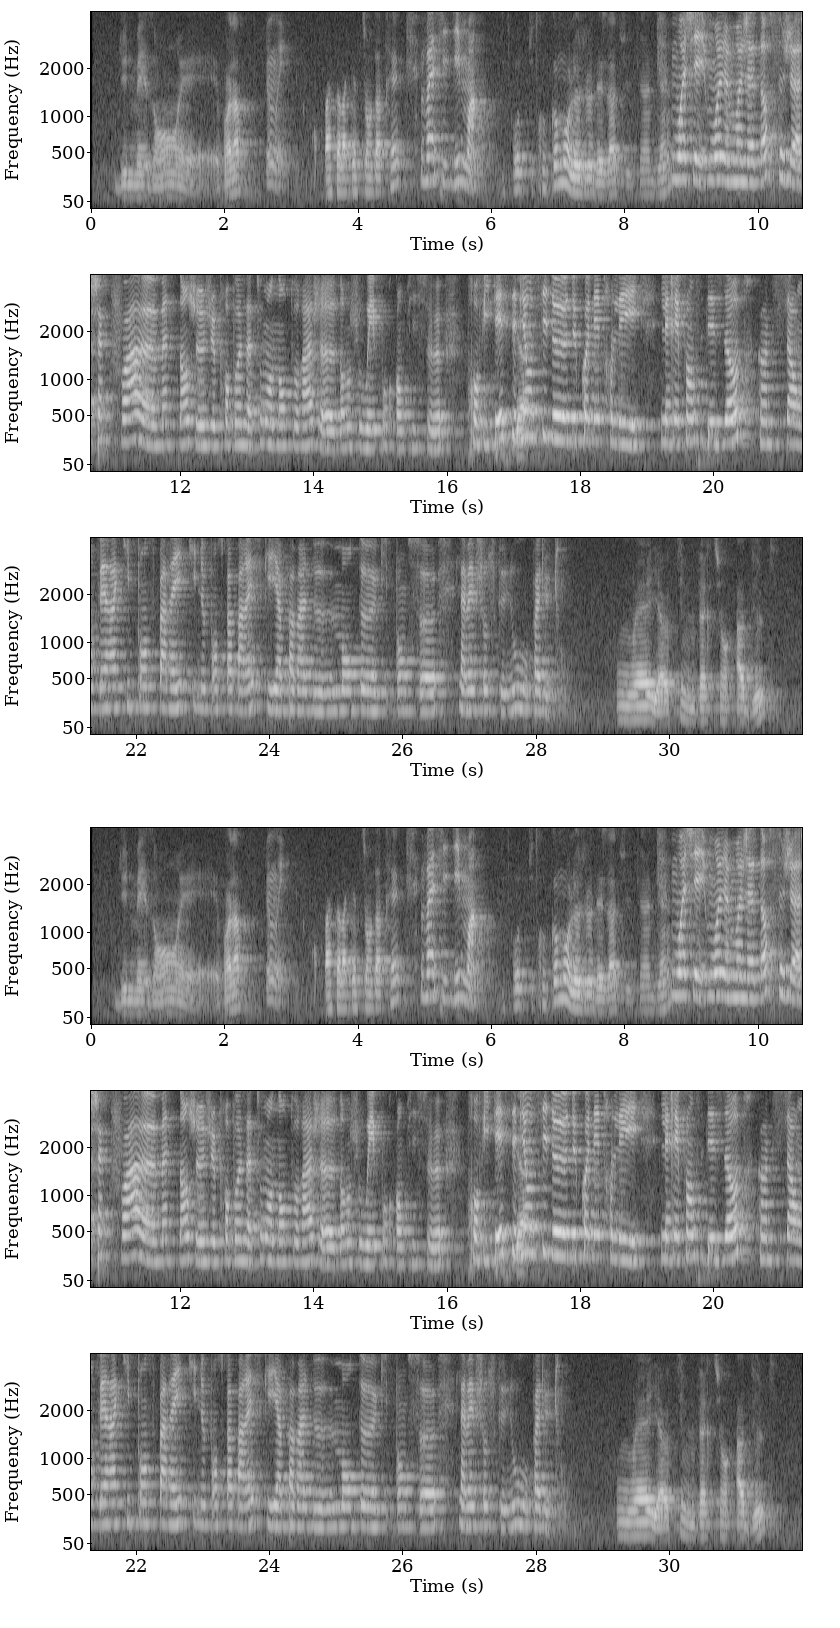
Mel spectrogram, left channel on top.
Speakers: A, in the centre; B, on the right.
A: d'une maison. Et voilà.
B: Oui.
A: On passe à la question d'après.
B: Vas-y, dis-moi.
A: Tu trouves, tu trouves comment le jeu déjà? Tu, tu aimes bien?
B: Moi, j'ai, moi, je- moi, j'adore ce jeu. À chaque fois, euh, maintenant, je, je propose à tout mon entourage, euh, d'en jouer pour qu'on puisse, euh, profiter. C'est
A: Il
B: bien
A: y a,
B: aussi de, de connaître les, les réponses des autres. Comme ça, on verra qui pense pareil, qui ne pense pas pareil, parce qu'il y a pas mal de monde, euh, qui pense, euh, la même chose que nous ou pas du tout.
A: ouais, il y a aussi une version adulte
